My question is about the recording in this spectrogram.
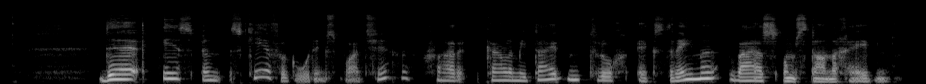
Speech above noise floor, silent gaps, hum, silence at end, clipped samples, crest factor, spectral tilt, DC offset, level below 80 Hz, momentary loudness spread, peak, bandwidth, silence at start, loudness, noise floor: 32 dB; none; none; 0.35 s; under 0.1%; 20 dB; -6.5 dB/octave; under 0.1%; -70 dBFS; 15 LU; -12 dBFS; 11.5 kHz; 1 s; -31 LUFS; -62 dBFS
